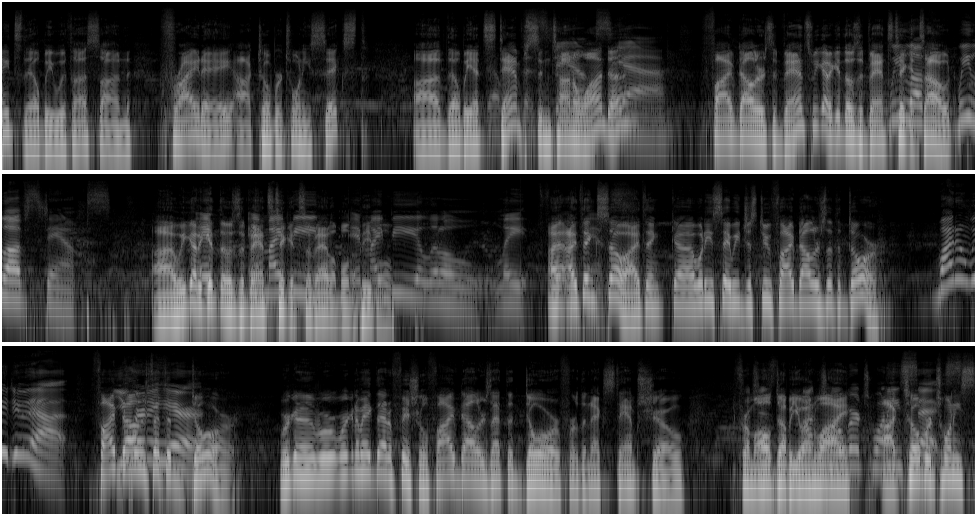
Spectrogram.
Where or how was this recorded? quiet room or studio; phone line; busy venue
busy venue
